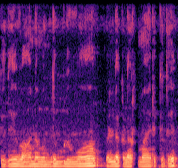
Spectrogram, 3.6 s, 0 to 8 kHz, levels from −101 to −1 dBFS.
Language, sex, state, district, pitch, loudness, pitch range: Tamil, male, Tamil Nadu, Kanyakumari, 105 Hz, -16 LUFS, 100-105 Hz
